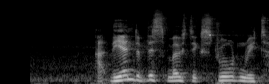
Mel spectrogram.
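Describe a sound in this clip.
An older man speaks calmly and clearly, close by.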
